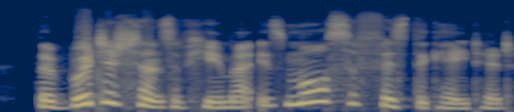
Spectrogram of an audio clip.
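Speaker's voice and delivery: normal talking voice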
